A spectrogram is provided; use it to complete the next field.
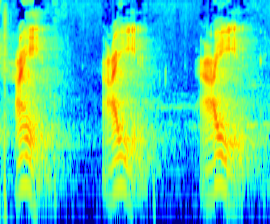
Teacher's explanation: عین کو حلق کے درمیان سے ادا کریں گے عین عین عین۔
